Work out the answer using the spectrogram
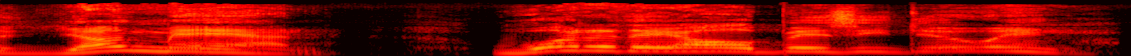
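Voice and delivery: mock yelling in frustration. Telling a story, acting out a frustrated man yelling at the little guy. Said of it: "And he yells at his voice".

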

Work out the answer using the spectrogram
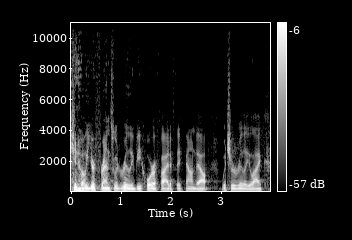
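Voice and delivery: put-on tempting whisper. Describing temptation in dark, lonely moments, speaking as Satan whispering. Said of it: "he whispers to you and he says".

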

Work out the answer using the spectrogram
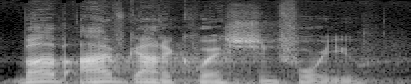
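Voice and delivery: grave, serious, stern tone. Retelling a mother's phone call to listeners, imitating her serious tone. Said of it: "it was a real serious tone".

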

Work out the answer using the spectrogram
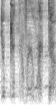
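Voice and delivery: forceful, urgent whispered shout. Recounting telling off a sneaking child in the night without waking others, acting out her own words, imitating scream whispering. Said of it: "The whole time I'm scream whispering".

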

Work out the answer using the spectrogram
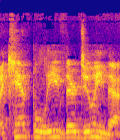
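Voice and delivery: ordinary delivery

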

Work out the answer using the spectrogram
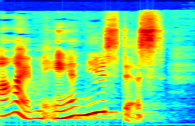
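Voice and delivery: odd put-on self-important voice, high and haughty. Retelling how she strutted around with the speaker's purse and glasses, in a weird voice. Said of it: "she would use this weird voice".

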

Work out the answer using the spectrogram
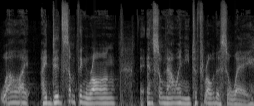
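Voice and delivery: soft, quiet, downcast, sad and sorry tone. A parent retells what their five-year-old said, imitating quiet speech. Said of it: "just quietly says".

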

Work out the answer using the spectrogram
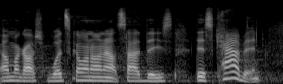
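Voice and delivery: put-on nervous voice. Retelling own reaction to the intern's news: retelling own nervous words. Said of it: "I'm nervous".

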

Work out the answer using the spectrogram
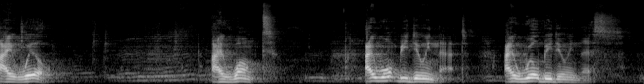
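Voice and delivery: strong, firm, certain, powerful voice. Contrasting a powerless voice with its opposite, the speaker demonstrates the powerful voice. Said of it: "The powerful voice sounds like this".

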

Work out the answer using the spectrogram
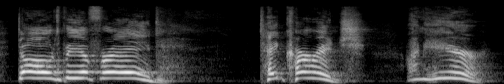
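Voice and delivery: very loud, very high, slow shout. Retelling Jesus calling to the disciples over waves: shouting over the wind. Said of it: "He must have had to shout over the waves".

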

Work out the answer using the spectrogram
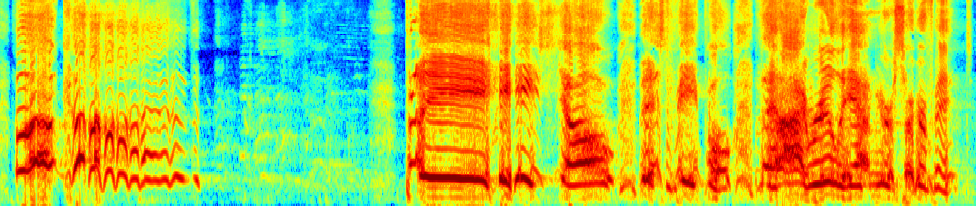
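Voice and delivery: very slow, high, squeaky, plaintive, drawn out. Acting out a plaintive prayer to God, high squeaky Sister Rachel voice. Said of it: "I think it was in a high, squeaky voice, ... I think it was plaintive".

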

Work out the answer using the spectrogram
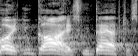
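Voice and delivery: slow, drawn-out, put-on Northern US accent. Speaker at a southern baptist church imagining speaking northern, put-on northern accent. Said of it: "If we were Northern accent".

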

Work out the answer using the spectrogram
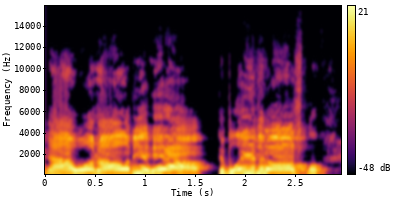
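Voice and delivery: very high, put-on Texas accent. Quoting an evangelist in a football stadium, in a Billy Graham Texas accent. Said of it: "in his Texas accent".

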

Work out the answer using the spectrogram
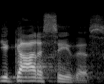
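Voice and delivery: playful put-on New York accent. Imitating someone recommending a movie at work: joking New York accent. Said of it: "you won't say it with a New York accent".

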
